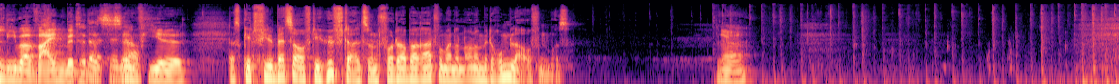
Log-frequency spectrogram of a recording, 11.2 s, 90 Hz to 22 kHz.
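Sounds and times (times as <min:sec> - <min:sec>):
speech: 0:00.0 - 0:06.0, 0:07.2 - 0:07.6
typing on a computer keyboard: 0:05.9 - 0:11.1.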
